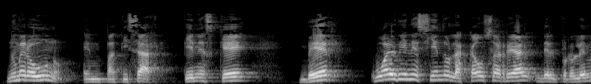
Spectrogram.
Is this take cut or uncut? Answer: cut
